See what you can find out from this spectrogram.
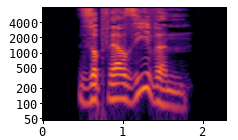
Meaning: strong dative masculine/neuter singular of subversiv
- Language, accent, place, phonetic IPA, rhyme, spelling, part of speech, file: German, Germany, Berlin, [ˌzupvɛʁˈziːvm̩], -iːvm̩, subversivem, adjective, De-subversivem.ogg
